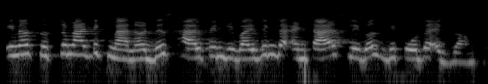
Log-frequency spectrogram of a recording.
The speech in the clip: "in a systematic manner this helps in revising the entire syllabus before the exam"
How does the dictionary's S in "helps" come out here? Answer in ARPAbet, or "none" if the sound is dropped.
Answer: none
